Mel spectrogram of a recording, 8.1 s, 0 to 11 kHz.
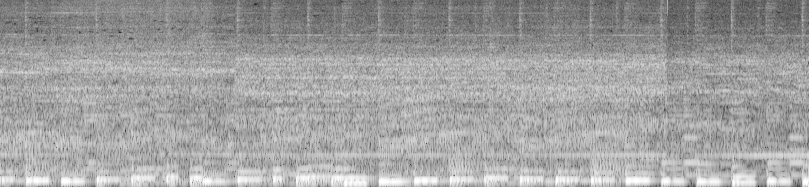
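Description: Background music with a stepping bass line and a steady beat, over the steady whirring rush of a Worx WX030 cordless compact vacuum's motor and suction, which changes at about two and a half seconds and again near seven seconds.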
